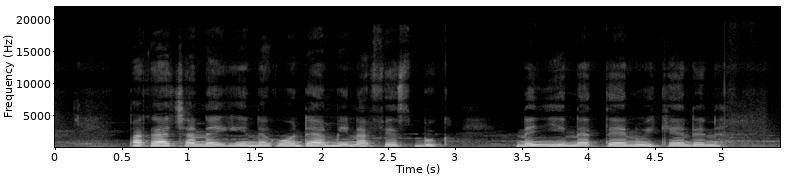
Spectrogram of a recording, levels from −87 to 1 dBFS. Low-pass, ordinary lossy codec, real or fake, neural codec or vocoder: 19.8 kHz; none; real; none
